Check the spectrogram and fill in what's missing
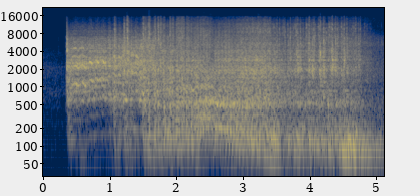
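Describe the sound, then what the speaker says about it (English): A Dodge Charger engine cranks over with a mini starter motor, a loud continuous whirring churn that kicks in suddenly and runs unbroken for several seconds. "I can hear it's a different starter. It's a mini starter."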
